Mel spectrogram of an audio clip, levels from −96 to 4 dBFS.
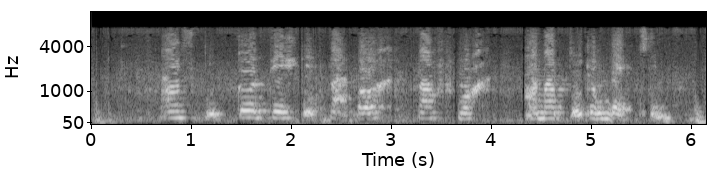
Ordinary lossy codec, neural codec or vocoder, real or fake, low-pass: MP3, 64 kbps; none; real; 7.2 kHz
